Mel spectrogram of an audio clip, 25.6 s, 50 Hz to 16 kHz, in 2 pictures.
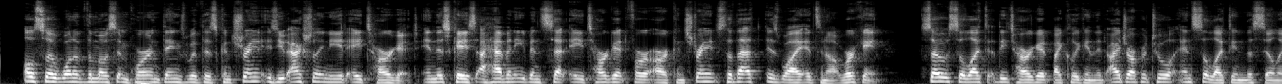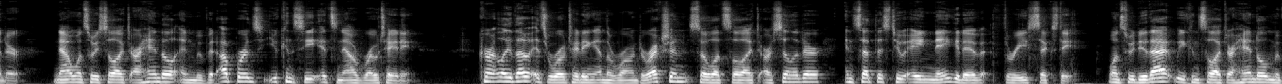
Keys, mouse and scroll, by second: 9.6 click, 12.5 click, 14.0 g, 19.2 click, 21.0-23.7 drag, 23.7 g, 24.3 g.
